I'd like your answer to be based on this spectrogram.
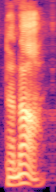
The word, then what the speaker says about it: Nana: Uh, it's Nana. It's French, and it's it's really great, and it reminds her of of family, and that's how she likes it pronounced.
